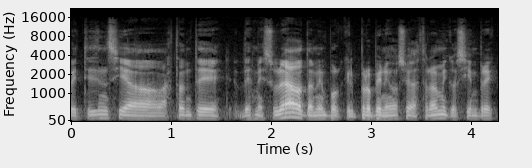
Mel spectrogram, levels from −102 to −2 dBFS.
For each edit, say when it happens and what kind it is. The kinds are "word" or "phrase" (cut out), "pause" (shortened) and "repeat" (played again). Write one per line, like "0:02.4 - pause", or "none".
0:01.6 - pause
